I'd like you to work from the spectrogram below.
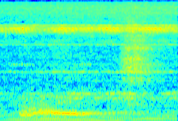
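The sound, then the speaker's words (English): A hyena lets out one drawn-out, low-pitched scream that slides and wavers for about half a second before fading, over a steady background hum. “Did you hear that scream? No, it's a, it's a hyena.”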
